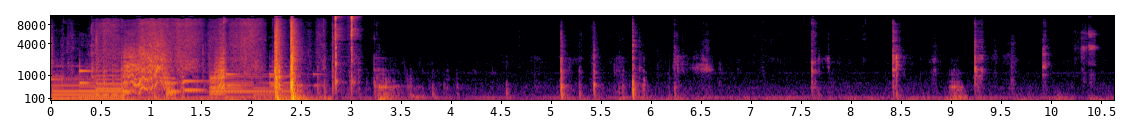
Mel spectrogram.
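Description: Background music over a zipper being pulled shut on a fabric lunch bag, followed by a few sharp knocks as the music stops. After that come sparse, light clicks and taps of a spoon and containers over a glass bowl as cooked rice is scooped out of a plastic tub.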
